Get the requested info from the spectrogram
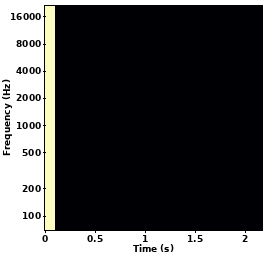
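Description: The sound cuts off abruptly right at the start, then total silence.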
